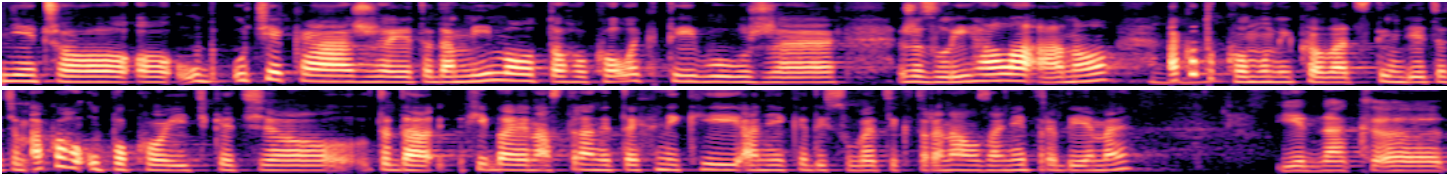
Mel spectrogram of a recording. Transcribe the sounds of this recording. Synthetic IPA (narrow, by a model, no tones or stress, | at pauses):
ɲɪɛt͡ʃɔuucɛkaʒɛjɛt̪ɛd̪amimɔt̪ɔɦɔkɔlɛkt̪iːʋuʒɛ | ʒɛzliɦalaʔanɔakɔt̪ɔkɔmunikɔʋacst̪iːmɟɪɛcacɔmʔakɔɦɔʔupɔkɔjickɛct̪ɛd̪axibajɛnast̪ɾaɲɛt̪ɛxnikiaɲɪɛkɛd̪isuːʋɛt͡sikt̪ɔɾɛːnaɔzajɲɛpɾɛbijɛmɛ | jɛd̪nak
